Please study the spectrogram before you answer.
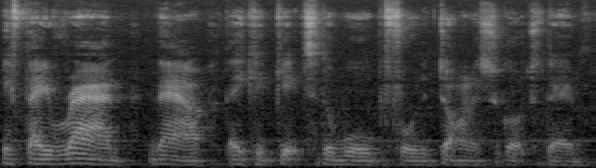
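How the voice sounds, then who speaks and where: A man's voice: sits low, steady tone, a little fast, a bit bright, slight background noise. A man reading a storybook dramatically and breaking off for chatty, playful asides.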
